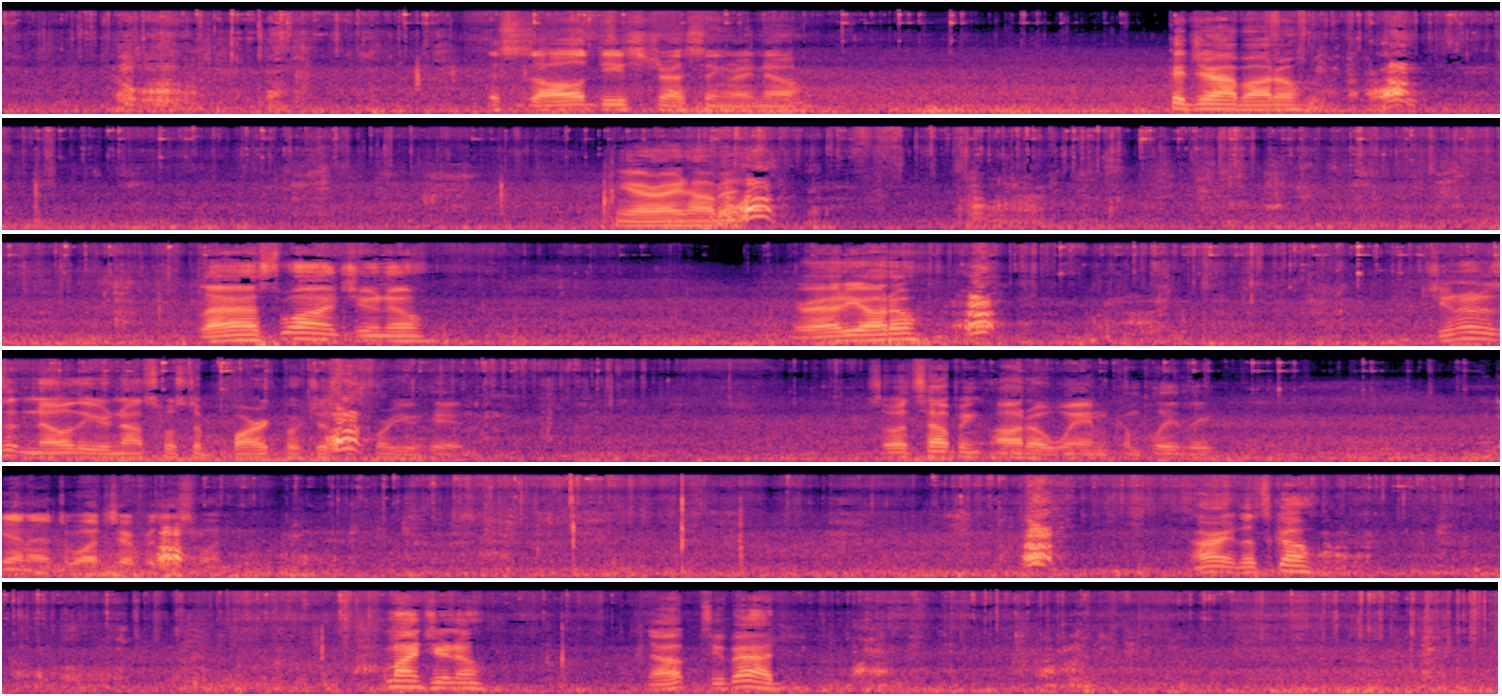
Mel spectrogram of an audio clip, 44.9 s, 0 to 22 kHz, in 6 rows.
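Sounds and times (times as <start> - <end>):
dogs making faint vocal noises: 0.0 - 4.6, 6.3 - 18.2, 19.6 - 26.8, 30.5 - 44.9
outdoor background noise: 0.0 - 44.9
dog barking: 6.8 - 7.2, 11.0 - 11.4, 19.8 - 20.7, 24.1 - 24.4, 35.0 - 35.3
steady low rumble: 28.1 - 44.9.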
